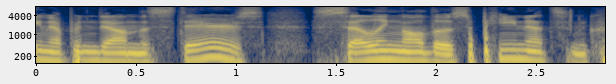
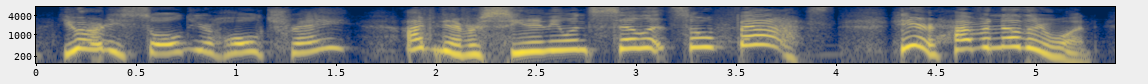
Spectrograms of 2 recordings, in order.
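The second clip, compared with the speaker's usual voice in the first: high-pitched astonished exclaiming; hammed-up amazement in a high voice; amazed boss; 12 semitones higher than usual. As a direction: marvel at it, pitch way up. Amazed bosses see empty tray.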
